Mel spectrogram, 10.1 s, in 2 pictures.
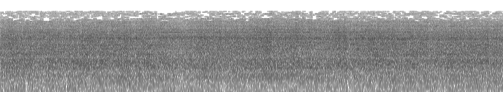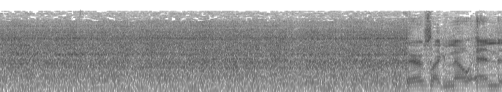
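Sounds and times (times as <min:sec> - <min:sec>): train wheels rolling on rail: 0:00.0 - 0:10.0.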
